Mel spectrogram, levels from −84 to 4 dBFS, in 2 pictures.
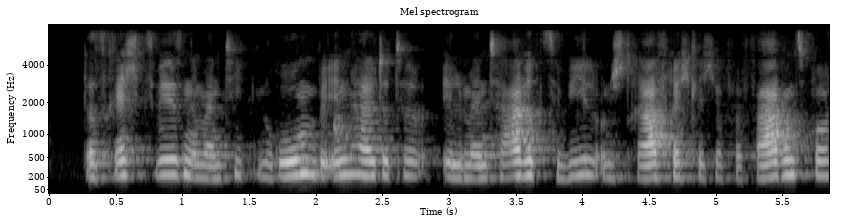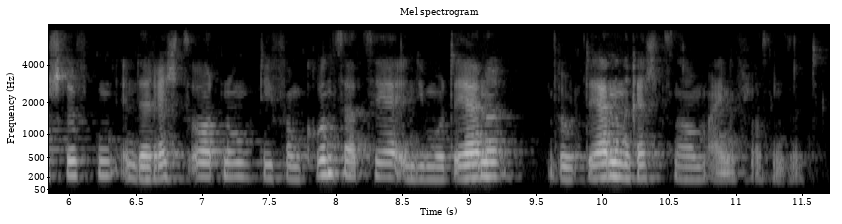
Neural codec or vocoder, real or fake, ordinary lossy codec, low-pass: none; real; none; 7.2 kHz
